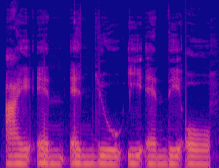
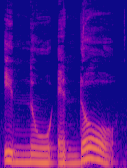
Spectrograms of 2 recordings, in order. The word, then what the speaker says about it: innuendo: วามหมายในตัวเองครับก่อนจะไปลงนะอธิบายนะขอพูด innuendo ไปด้วยแล้วกันนะครับผม i n n u e n d o จริงๆมันต้องควรต้องอ่านว่า innuendo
